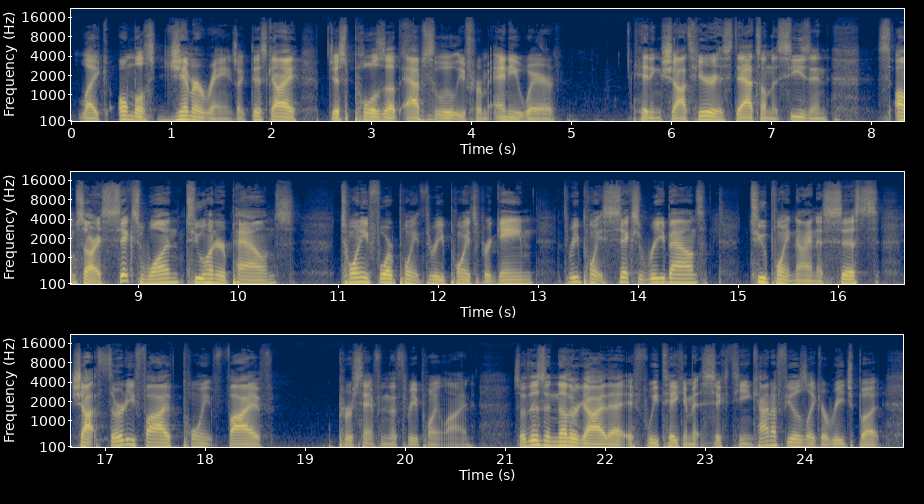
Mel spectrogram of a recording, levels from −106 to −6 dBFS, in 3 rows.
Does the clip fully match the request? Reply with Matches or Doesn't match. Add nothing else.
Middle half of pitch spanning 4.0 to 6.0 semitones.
Matches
